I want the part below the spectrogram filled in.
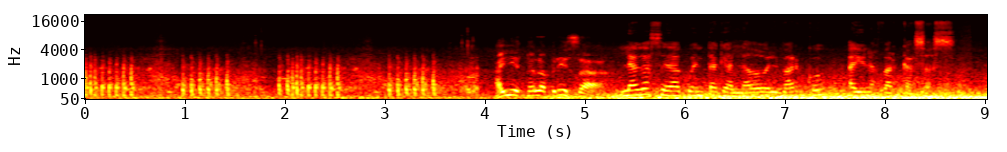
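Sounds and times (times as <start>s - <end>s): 
overheated aircraft machine guns firing on their own: 0.0s - 4.0s
speech: 4.1s - 8.9s.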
